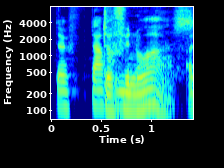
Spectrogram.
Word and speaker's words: dauphinoise: You don't pronounce it yet. It's Dauphinois. Yeah. Dauphinois, yeah, potato. I don't think I've even spelt it correctly, but it's Dauphinois.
